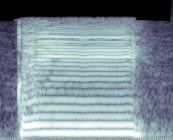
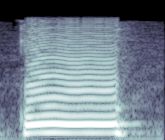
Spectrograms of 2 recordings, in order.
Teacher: المد الطبيعي بيمد حركتين، يبقى بيمد بمقدار حرفين متحركين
